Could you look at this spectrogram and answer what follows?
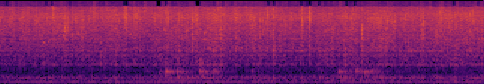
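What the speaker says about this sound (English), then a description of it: "He's putting the vegetables into that hot oil in the pot." Vegetables fry in hot oil in a pot, a loud, close, steady sizzle with faint stirring underneath.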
